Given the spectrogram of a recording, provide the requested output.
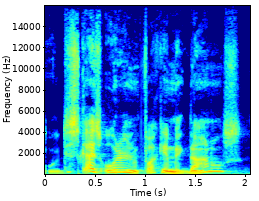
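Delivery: high-pitched baffled question; mock disbelief. Agent's unspoken reaction to the food order, incredulous. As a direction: imitate someone who can't believe this. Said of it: "that's the look he had".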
